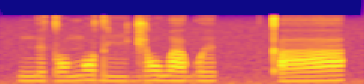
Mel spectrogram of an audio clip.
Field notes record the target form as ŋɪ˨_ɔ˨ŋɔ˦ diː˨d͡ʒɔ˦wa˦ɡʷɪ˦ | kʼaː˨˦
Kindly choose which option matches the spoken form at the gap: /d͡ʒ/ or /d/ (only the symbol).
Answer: d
